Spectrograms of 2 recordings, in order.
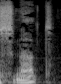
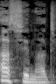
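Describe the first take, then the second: First: The first vowel is a rounded 'o'. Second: The first vowel is an open 'a'. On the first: The speaker calls it wrong. "ולא אסנת" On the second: The speaker calls it right. "השם שלכם זה אסנת"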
